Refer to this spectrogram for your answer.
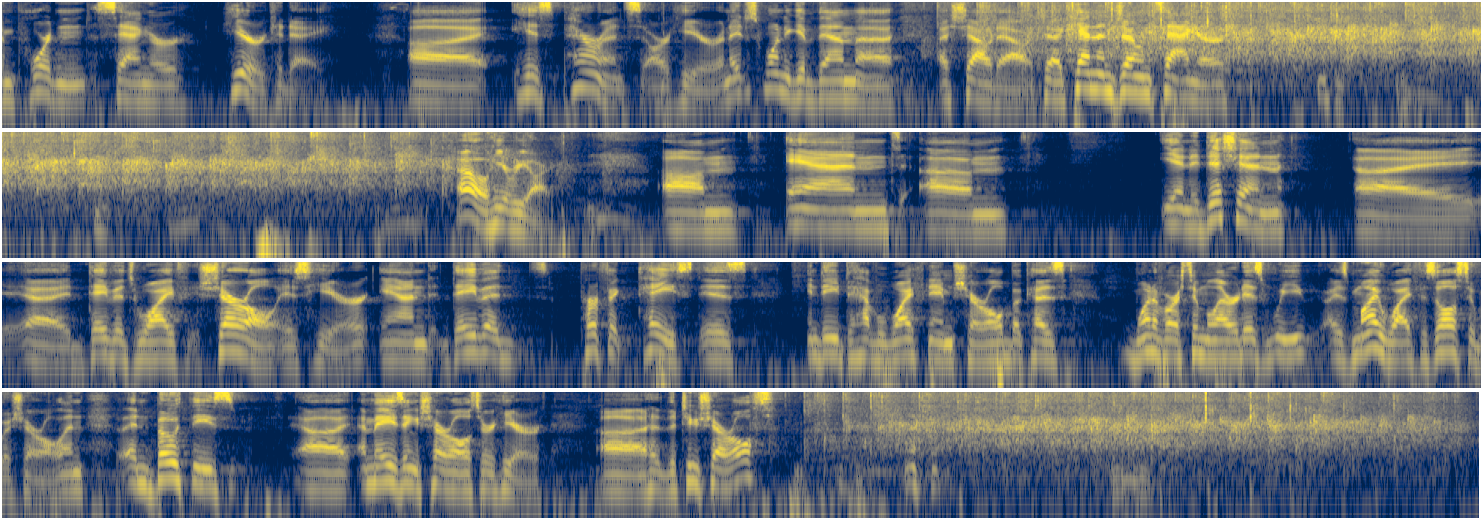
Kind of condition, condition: setting, live audience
